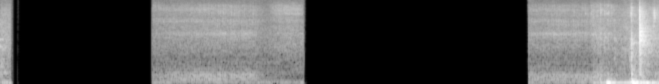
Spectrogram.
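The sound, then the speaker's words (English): Two slow, raspy snores from Basil, a sleeping animal, with long quiet pauses between them; the second snore grows louder and rougher toward the end. No one speaks. “And we'll leave you today with Basil snoring.”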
